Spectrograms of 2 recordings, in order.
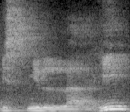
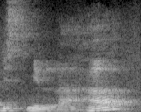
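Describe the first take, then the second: First: The word ends with an i vowel. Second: The word ends with an a vowel. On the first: The speaker calls it right. "harusnya Bismillahi" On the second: The speaker calls it wrong. "Ha atau hu itu adalah lahan"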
